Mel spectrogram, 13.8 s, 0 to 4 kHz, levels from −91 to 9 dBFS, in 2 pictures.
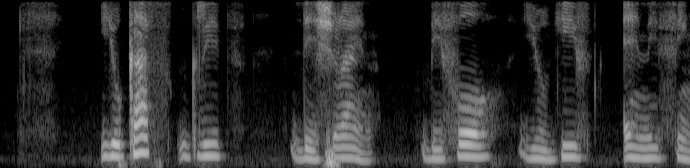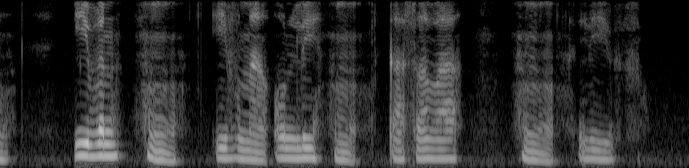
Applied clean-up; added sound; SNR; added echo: none; none; none; none.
